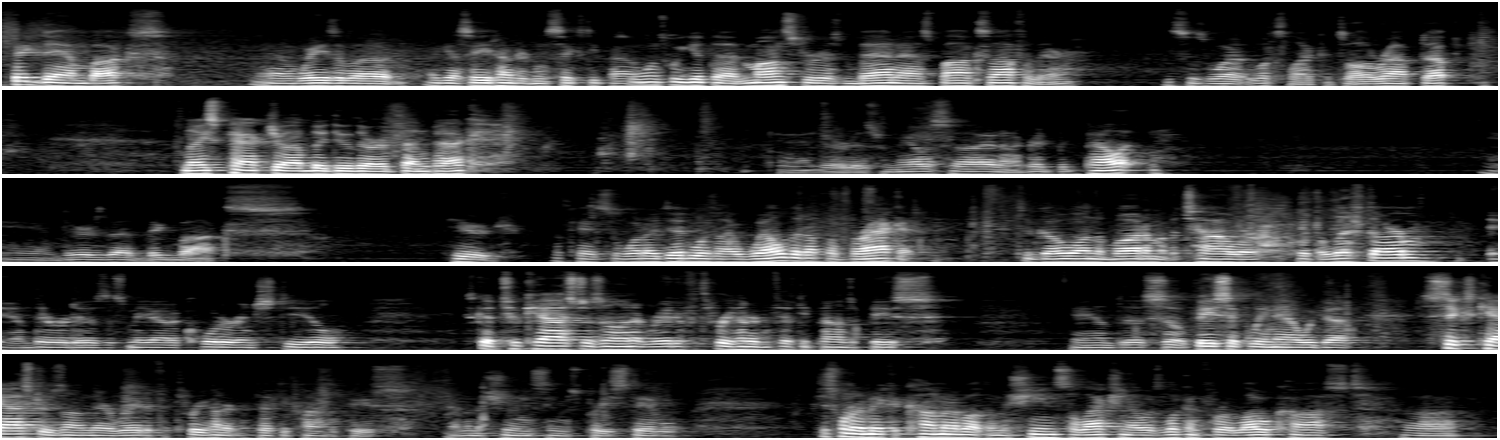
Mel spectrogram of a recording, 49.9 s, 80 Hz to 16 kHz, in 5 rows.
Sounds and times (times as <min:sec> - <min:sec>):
Speech: 0:00.0 - 0:09.9, 0:11.2 - 0:13.5, 0:15.1 - 0:17.8, 0:19.8 - 0:22.1, 0:22.9 - 0:32.3, 0:33.0 - 0:36.3, 0:37.0 - 0:44.5, 0:45.3 - 0:49.8.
